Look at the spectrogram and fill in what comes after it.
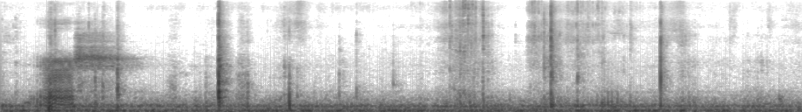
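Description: Butter toffee popcorn being bitten and chewed: a few scattered, crisp crunches spaced out over several seconds.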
